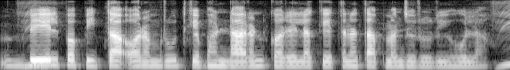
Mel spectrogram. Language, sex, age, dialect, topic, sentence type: Bhojpuri, female, 18-24, Southern / Standard, agriculture, question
